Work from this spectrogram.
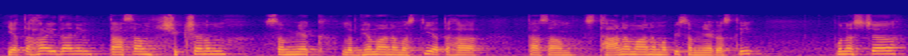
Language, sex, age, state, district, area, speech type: Sanskrit, male, 30-45, Karnataka, Uttara Kannada, rural, spontaneous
